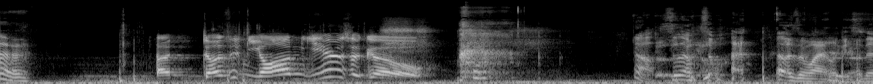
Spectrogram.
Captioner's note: laughing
